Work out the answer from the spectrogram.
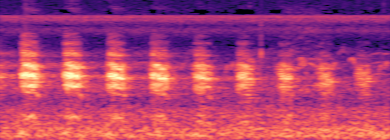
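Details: King Rail in Tallahassee, Florida, giving a run of about nine grating, evenly paced kek notes, roughly three per second, strong at first and fading away, with a faint steady high hum behind.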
